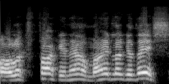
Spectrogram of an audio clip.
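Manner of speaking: put-on Australian accent. Acting out Australians finding a koala: Australian accent. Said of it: "That's a pretty fucking good Australian accent".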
